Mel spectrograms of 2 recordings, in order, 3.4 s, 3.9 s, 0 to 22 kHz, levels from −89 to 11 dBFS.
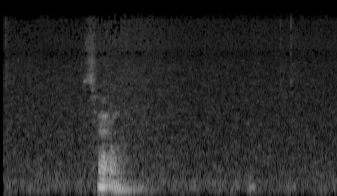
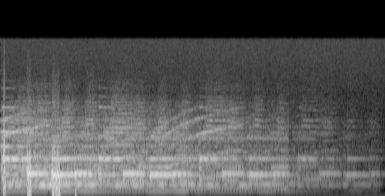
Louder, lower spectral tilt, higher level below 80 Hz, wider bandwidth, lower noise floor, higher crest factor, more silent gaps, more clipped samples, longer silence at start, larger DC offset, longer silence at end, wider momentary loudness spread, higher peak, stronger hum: second, -30 LUFS vs -12 LUFS; about the same, -6.5 dB/octave vs -7 dB/octave; second, -64 dBFS vs -32 dBFS; first, 16.5 kHz vs 11 kHz; first, -53 dBFS vs -36 dBFS; first, 24 dB vs 12 dB; neither; second, under 0.1% vs 0.2%; about the same, 0.05 s vs 0 s; neither; first, 0.8 s vs 0.1 s; about the same, 24 LU vs 22 LU; second, -12 dBFS vs 0 dBFS; neither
